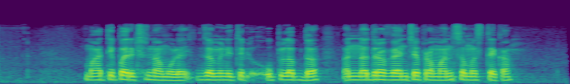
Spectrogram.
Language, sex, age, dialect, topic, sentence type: Marathi, male, 18-24, Standard Marathi, agriculture, question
